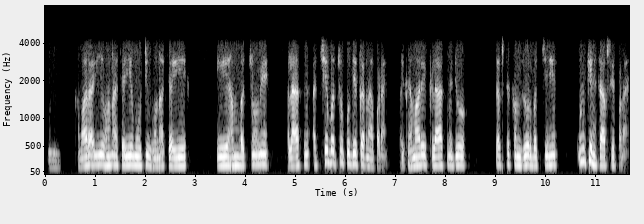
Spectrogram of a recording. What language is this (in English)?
Urdu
